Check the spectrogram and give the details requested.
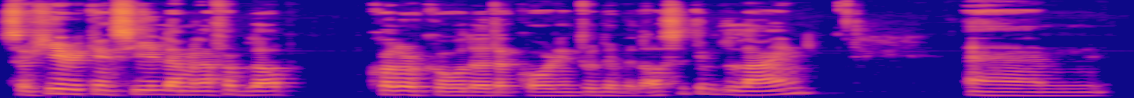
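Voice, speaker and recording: A young man presents a recorded research talk in a middle-pitched voice. He speaks carefully and methodically, often restarting and repeating words as he moves from slide to slide. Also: a little fast, a little mellow. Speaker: conference speaker, astrophysics researcher.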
